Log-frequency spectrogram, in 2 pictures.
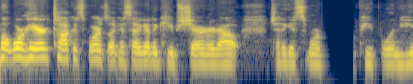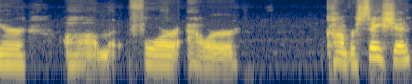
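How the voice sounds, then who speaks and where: A man's raspy put-on character voice, fairly high in pitch with lively intonation, at a moderate pace with long, frequent pauses and a dry, close sound with no echo. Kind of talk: casual, podcast host.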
